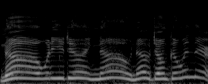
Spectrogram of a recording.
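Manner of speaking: put-on, very high, shrill, loud screaming. Retelling the moment her trash caught fire, imitating a woman screaming at her. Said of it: "she's like screaming at me like".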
